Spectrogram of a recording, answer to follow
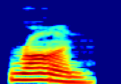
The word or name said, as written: ron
